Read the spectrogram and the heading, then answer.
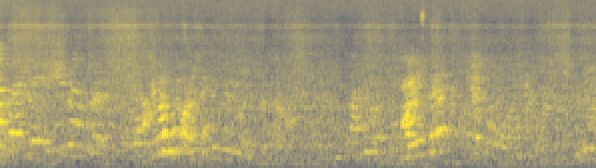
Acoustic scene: residential area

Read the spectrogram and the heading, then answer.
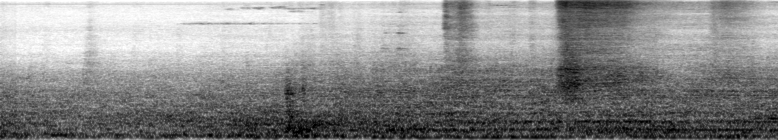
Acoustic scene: street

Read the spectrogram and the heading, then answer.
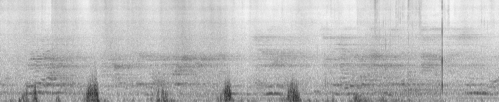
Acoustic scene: subway station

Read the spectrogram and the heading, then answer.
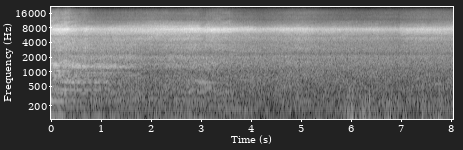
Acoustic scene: street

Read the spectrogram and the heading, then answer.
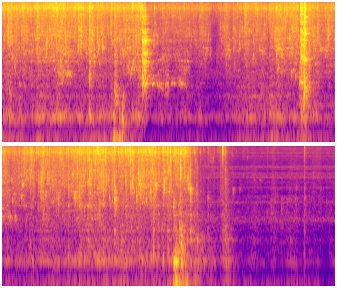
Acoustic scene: kitchen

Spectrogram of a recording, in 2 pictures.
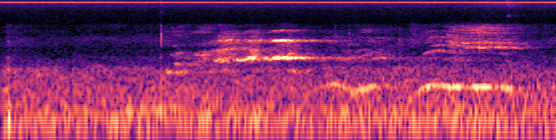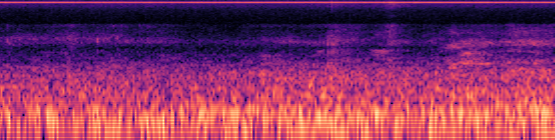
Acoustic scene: park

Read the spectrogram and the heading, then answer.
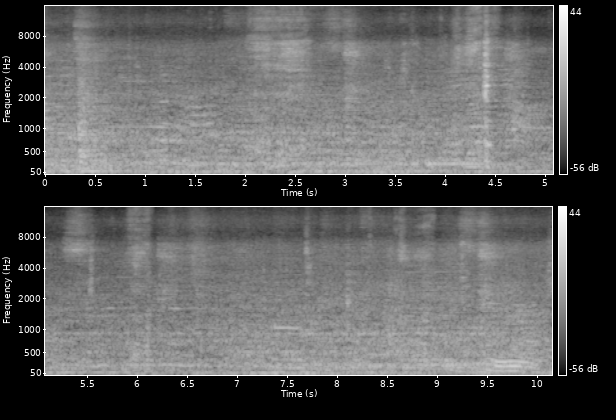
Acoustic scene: restaurant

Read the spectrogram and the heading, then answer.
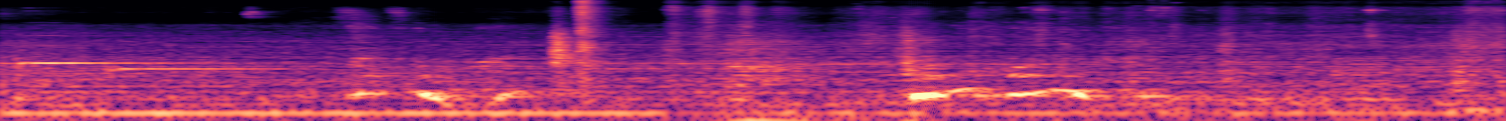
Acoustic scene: elevator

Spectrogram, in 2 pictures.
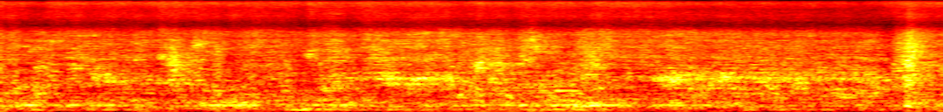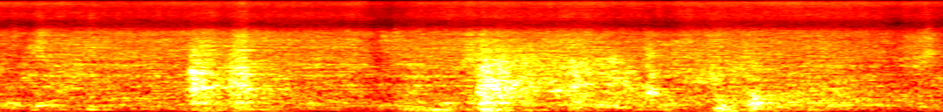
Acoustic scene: kitchen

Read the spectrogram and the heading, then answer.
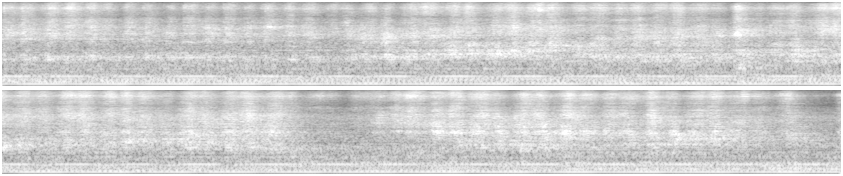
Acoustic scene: restroom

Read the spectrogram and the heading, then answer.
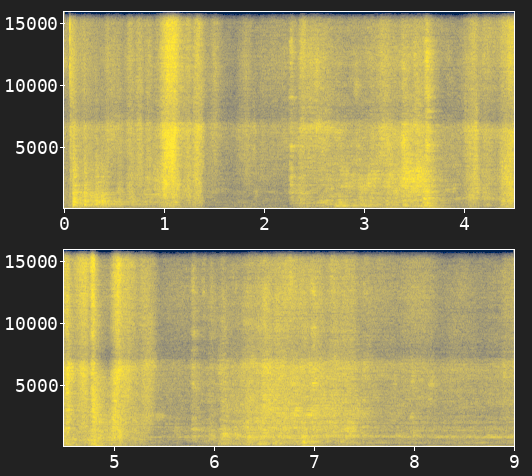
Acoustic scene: restroom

